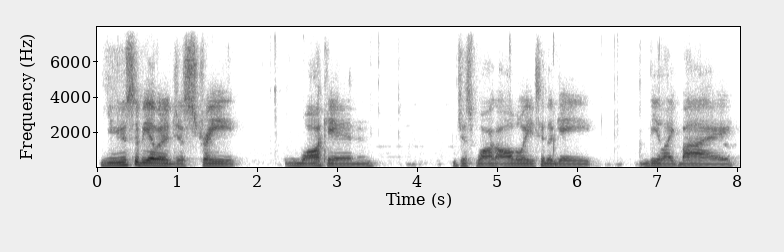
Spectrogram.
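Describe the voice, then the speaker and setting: A man's voice: lowish voice, steady tone, takes it slowly, long pauses, darkish tone, lo-fi sound. A man chatting casually in an informal, rambling, sweary way. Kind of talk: casual chat.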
